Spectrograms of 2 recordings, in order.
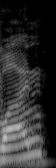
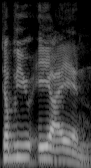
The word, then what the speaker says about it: Wein: There's also apparently Len Wein is, how do you say it? W-E-I-N, Len Wein?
